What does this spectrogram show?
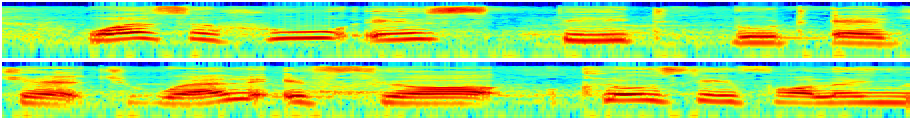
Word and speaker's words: Buttigieg: get one thing right how to pronounce his name boot edge edge Donald Trump went as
